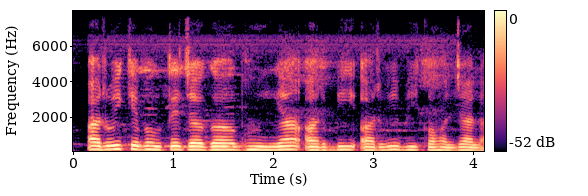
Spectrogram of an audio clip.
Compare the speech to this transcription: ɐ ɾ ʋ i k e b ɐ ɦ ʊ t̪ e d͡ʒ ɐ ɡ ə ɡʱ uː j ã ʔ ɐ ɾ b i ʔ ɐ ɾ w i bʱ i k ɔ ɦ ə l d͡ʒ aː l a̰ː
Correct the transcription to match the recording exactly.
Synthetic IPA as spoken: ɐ ɾ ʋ i k e b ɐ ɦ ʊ t̪ e d͡ʒ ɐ ɡ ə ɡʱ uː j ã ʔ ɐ ɾ b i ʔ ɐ ɾ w i bʱ i k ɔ ɦ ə l d͡ʒ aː l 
